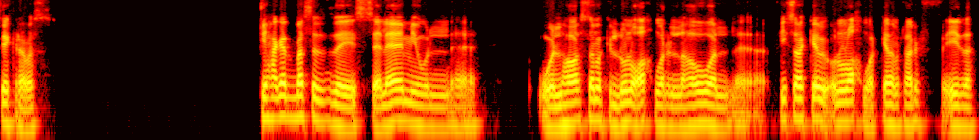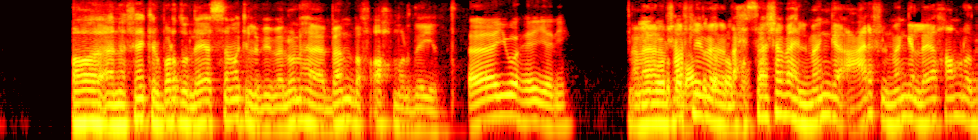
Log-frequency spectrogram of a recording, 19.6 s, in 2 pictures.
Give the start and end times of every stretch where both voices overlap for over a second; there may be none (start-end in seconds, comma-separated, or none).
16.1-17.3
